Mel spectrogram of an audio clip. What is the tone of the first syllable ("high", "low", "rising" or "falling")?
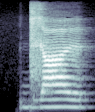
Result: high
